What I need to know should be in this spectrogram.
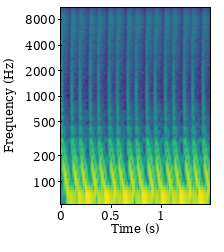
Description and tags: A simple drumroll, meant to be used with the other Psyrolls in my "Misc Beat Pack" in order like this: 1,2,3,4,5,6,7, etc so it speeds up:)
Club, Dance, Drumroll, Psytrance, Trance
